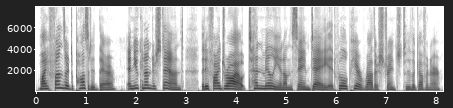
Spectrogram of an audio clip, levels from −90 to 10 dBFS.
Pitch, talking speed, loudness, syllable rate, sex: 225 Hz, 205 wpm, -19 LUFS, 5.5 syllables/s, female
